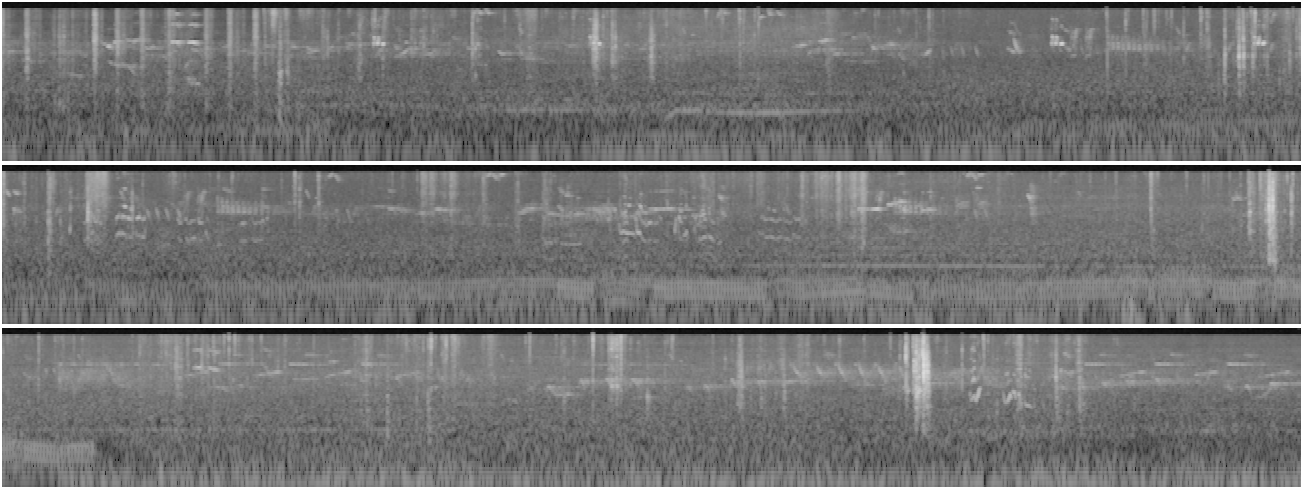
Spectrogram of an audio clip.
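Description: Birds chirping, with scattered sharp knocks and clicks throughout, two of them louder, about nineteen and twenty-six seconds in. A low hum joins about twelve seconds in and cuts off suddenly about twenty seconds in.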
